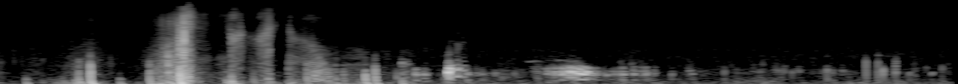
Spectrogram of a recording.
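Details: Stomach growling (borborygmi) recorded alongside heartbeat and heavy breathing after exercise: irregular gurgling, squelching and bubbling rumbles from the belly, strongest at first then fading to faint pops.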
